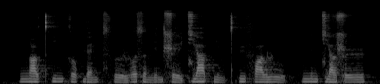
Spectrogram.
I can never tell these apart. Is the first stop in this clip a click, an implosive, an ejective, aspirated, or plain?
aspirated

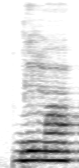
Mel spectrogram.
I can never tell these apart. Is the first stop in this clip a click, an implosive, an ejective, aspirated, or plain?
plain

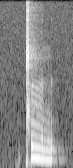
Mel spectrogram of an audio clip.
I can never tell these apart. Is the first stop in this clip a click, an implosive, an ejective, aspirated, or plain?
click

